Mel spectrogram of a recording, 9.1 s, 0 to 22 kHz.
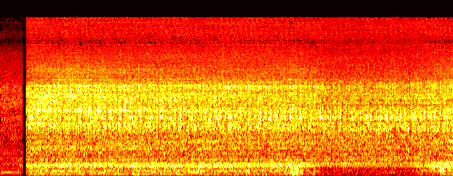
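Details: BMW E90 325i N52 inline-six at idle with engine light and codes 2A87 and P0015 (exhaust VANOS): a busy, clattery rattle from sheared variator bolts letting the exhaust cam knock about.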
